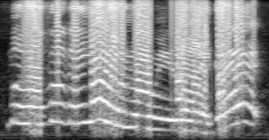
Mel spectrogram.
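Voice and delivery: high, very loud mock fury; hammed-up outraged shout; imitated angry yelling. Young guy after being mushed in the face, mock furious. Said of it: "And then he go".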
